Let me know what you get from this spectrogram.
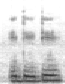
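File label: "edede", Nigerian Pidgin, female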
